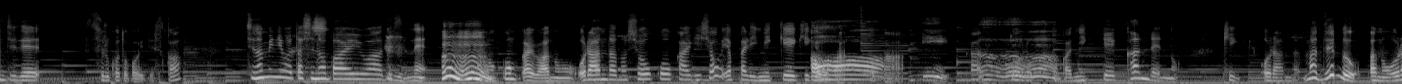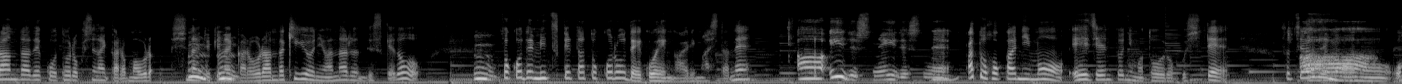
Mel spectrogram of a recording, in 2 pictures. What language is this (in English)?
Japanese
